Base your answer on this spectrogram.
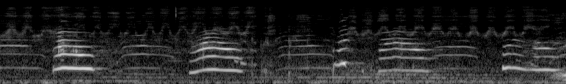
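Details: Cat calling with a string of short, bright meows, several rising then falling, spaced about a second apart, with faint music and voices in the background.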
